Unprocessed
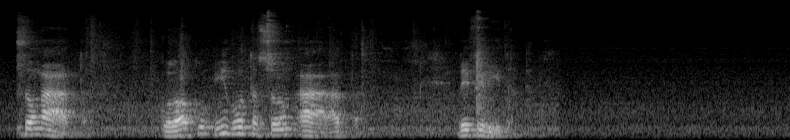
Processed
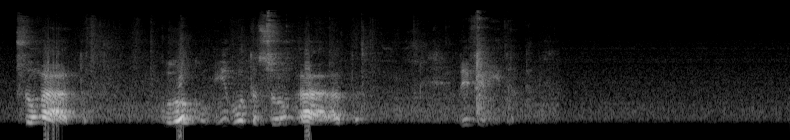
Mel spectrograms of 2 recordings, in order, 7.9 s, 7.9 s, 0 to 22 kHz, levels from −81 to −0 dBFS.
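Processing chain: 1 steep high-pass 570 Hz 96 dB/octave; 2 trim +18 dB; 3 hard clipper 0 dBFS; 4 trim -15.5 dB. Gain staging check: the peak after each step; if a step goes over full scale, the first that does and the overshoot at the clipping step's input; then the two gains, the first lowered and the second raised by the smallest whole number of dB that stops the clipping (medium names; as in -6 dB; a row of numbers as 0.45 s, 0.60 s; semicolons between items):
-13.0 dBFS, +5.0 dBFS, 0.0 dBFS, -15.5 dBFS; step 2, 5.0 dB; step 2 +13 dB, step 4 -10.5 dB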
